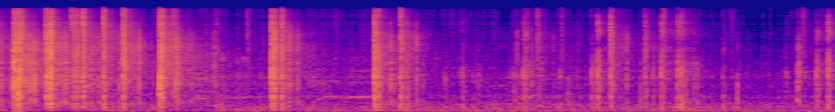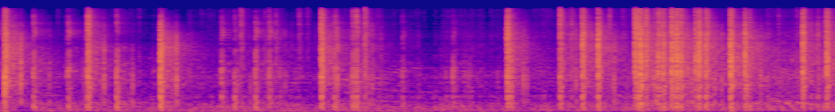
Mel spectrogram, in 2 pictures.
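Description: Consumer ground fireworks going off, a fast crackling of sharp cracks and pops. The cracks come in dense clusters at the start and again near the end, with sparser pops and quieter gaps between.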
